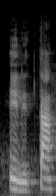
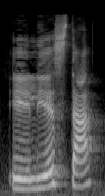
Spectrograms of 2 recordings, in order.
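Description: First: The verb is shortened to one syllable. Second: The verb is said in full with two syllables.

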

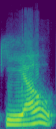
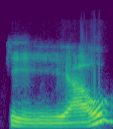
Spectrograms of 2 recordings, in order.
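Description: First: The pitch is higher still. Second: The pitch dips and curves upward. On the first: "ไม่ตรีเกี้ยวสูงอีก" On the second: "ครูนิวทำลูกศรโค้งเนี่ยเพราะว่าเสียงมันเป็นเกี่ยวแบบนี้"

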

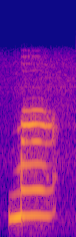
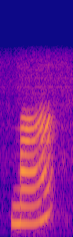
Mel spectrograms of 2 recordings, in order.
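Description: First: The pitch stays high and level. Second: The pitch rises from middle to high. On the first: "The first tone has to be high and flat" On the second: "the second tone needs to go up"

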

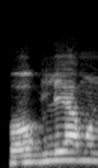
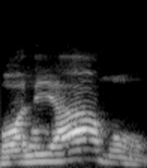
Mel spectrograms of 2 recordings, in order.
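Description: First: A hard g is heard before the l. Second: No hard g is heard before the l. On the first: The speaker calls it wrong. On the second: The speaker calls it right.

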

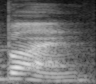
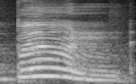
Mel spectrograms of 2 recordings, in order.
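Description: First: The vowel is a short uh sound. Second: The vowel is a long oo sound. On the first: The speaker calls it wrong. "not a bun" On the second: The speaker calls it right. "It's a boon"

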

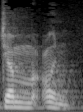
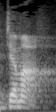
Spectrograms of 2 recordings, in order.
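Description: First: The word ends in an 'un' sound. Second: The word ends in an 'a' sound. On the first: The speaker calls it right. "but it's really jam'un. The pronunciation is what?" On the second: The speaker calls it wrong. "Some people say Jama'"

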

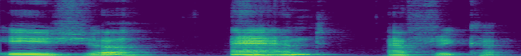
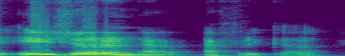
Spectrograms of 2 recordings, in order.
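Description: First: No R sound links 'Asia' to 'and'. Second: An R sound links 'Asia' to 'and'. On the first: "than saying Asia and Africa" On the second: "it's easier to say Asia and Africa"

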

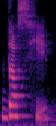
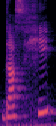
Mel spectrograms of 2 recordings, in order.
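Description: First: The voice falls at the end. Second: The voice does not fall at the end. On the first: The speaker calls it right. "Aşağı doğru iniyor. Yani vurgum aslında does'da" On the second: The speaker calls it wrong. "Does he değil"

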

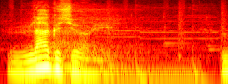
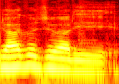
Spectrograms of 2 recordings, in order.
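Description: First: The voice has an echo effect on it. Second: The voice is dry with no echo.

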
